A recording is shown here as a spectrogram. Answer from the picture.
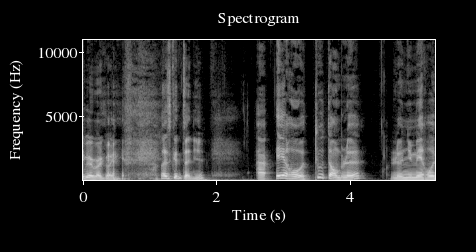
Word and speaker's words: héros: Un héros. Un héros. So there's no liaison. It is completely forbidden.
